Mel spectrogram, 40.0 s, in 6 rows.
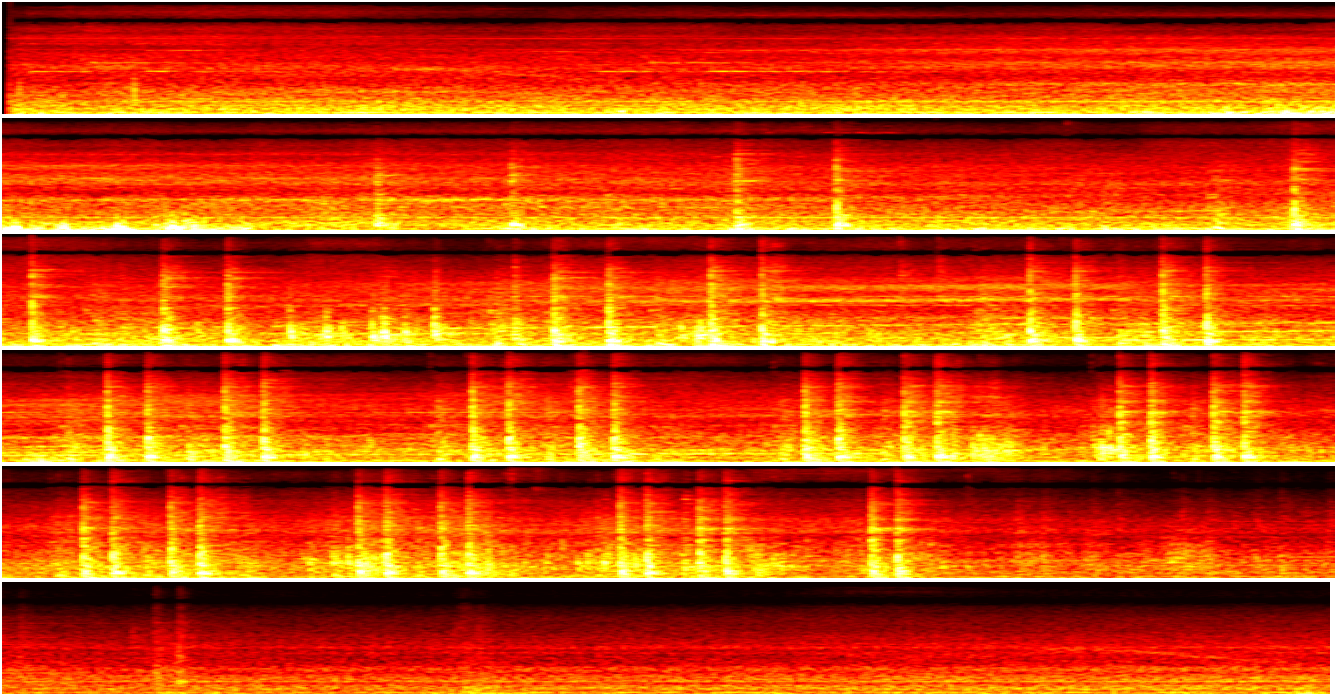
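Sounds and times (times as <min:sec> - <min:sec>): train wheels clacking over rail joints: 0:23.8 - 0:32.0.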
